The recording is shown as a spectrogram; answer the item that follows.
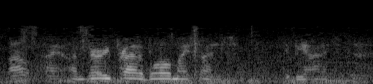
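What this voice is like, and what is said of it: Hoarse voice, laryngitis. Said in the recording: “As you can probably tell, I have laryngitis myself.”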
